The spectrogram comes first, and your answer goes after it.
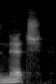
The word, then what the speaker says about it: niche: cringing right now because supposedly the correct pronunciation is niche. And I hate that, and I've always hated that, and I will die on the hill that it should be pronounced niche.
